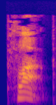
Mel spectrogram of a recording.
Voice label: "plop", pronounce

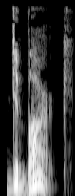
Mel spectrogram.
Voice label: "debark", pronounce

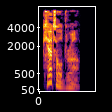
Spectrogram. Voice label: "kettledrum", pronounce

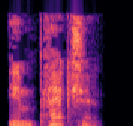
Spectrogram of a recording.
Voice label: "impaction", pronounce

